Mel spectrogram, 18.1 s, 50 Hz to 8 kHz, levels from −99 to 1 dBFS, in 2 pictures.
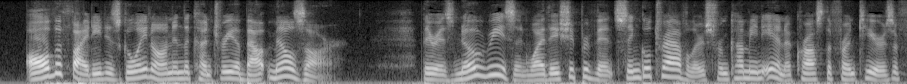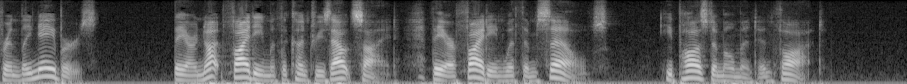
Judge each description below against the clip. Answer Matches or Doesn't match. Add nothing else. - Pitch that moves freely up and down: Matches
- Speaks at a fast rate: Doesn't match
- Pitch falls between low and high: Matches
